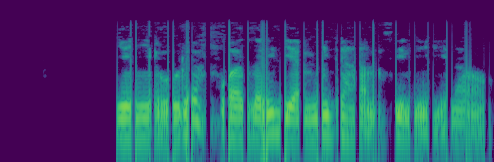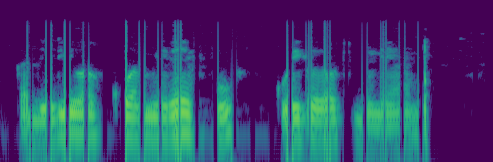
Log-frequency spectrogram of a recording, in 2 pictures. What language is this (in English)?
Swahili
